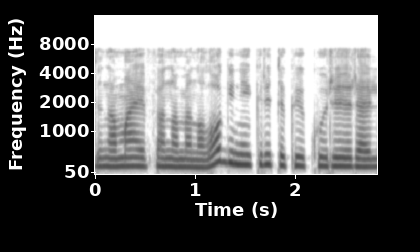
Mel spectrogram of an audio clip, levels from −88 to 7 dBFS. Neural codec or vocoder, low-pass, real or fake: codec, 16 kHz, 8 kbps, FreqCodec, larger model; 7.2 kHz; fake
